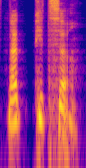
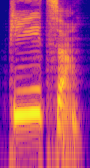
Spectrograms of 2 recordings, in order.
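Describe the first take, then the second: First: The first vowel is a short E. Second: The first vowel is a long E. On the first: The speaker calls it wrong. "That's too short" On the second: The speaker calls it right. "Long E sound"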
